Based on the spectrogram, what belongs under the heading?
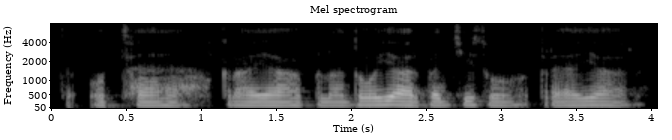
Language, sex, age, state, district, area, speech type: Dogri, male, 30-45, Jammu and Kashmir, Udhampur, rural, spontaneous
